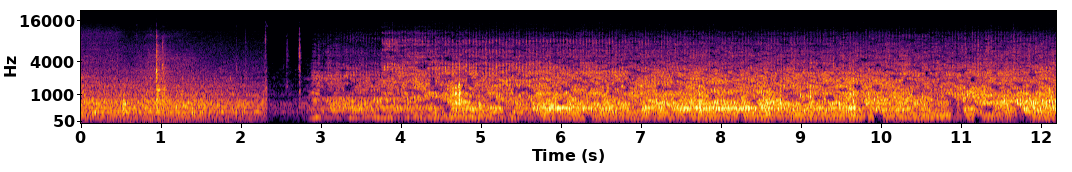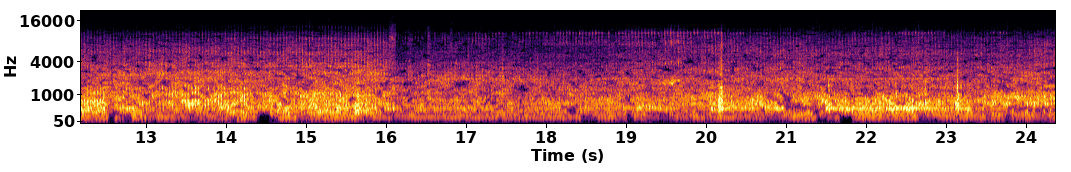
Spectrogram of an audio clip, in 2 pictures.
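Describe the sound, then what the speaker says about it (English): An oscillating sander smooths the curves of wooden mainsheet traveler brackets, giving a steady, fairly loud whirring drone that starts after a brief pause and continues unbroken to the end, with light rasping variations as the piece is worked. "We'll then head over to my oscillating sander, and we can clean up those curves."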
